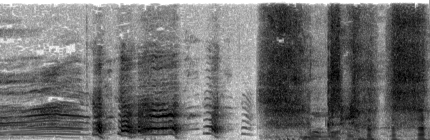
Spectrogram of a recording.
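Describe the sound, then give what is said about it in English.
A chair creaks under a person's weight in a few drawn-out, squeaky groans, then a burst of laughter and muffled talking takes over, loud. “This motherfucking chair is Atlas in Greek mythology right now.”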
